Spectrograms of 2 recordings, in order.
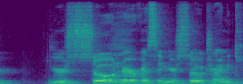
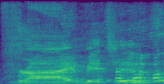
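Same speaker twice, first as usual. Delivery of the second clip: mock mean girl; 6 semitones higher, 6 dB louder than usual. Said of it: "being like".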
